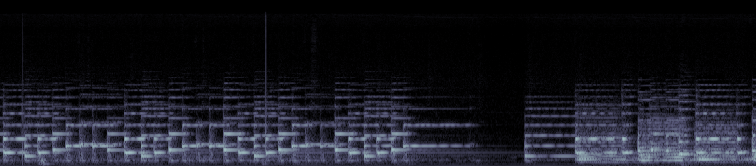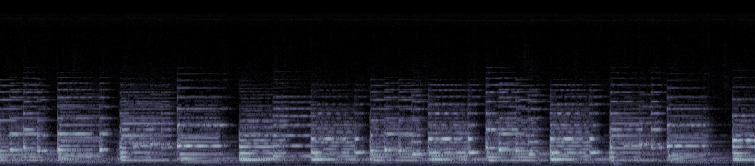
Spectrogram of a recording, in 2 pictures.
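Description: Solo piano music. A lighter repeating melody fades out about ten seconds in, and after a short gap heavier low chords are struck in a steady rhythm.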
